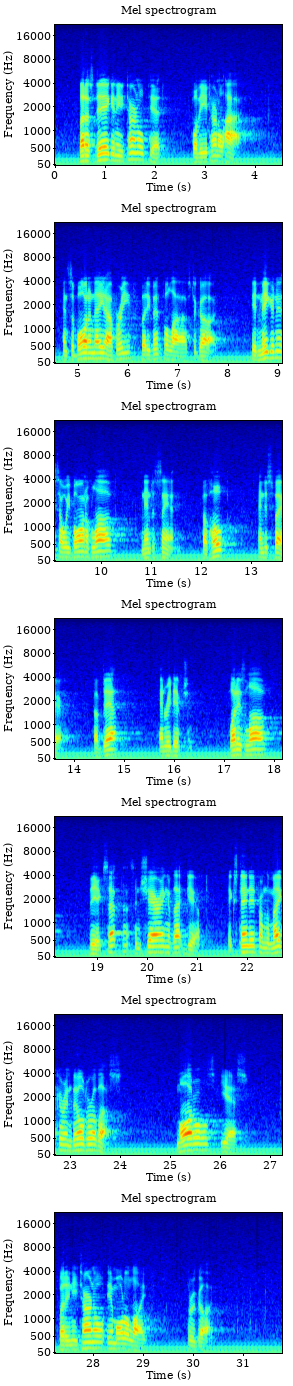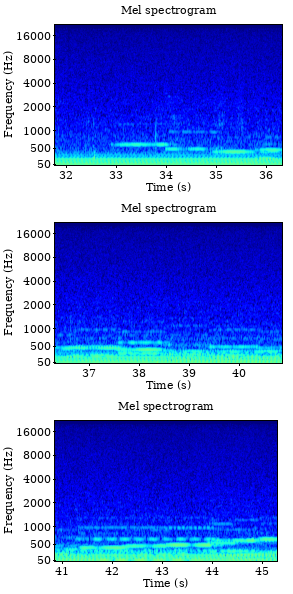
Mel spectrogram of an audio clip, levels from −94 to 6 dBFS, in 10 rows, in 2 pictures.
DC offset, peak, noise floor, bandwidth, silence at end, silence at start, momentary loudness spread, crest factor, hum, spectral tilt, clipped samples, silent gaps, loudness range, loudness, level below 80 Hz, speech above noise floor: under 0.1%; -8 dBFS; -49 dBFS; 19 kHz; 0 s; 0 s; 26 LU; 22 dB; none; -6.5 dB/octave; under 0.1%; none; 22 LU; -28 LUFS; -50 dBFS; 22 dB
